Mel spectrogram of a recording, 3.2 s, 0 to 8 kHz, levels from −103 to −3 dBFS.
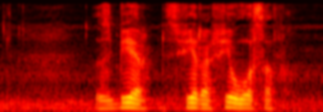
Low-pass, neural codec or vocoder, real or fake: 7.2 kHz; codec, 16 kHz, 8 kbps, FunCodec, trained on LibriTTS, 25 frames a second; fake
